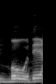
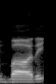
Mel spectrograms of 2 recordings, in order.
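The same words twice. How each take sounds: First: The first vowel sounds like the word 'bow'. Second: The first vowel sounds like in 'god'. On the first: "the body is a bow. That's why I always say body" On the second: "I don't say body"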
